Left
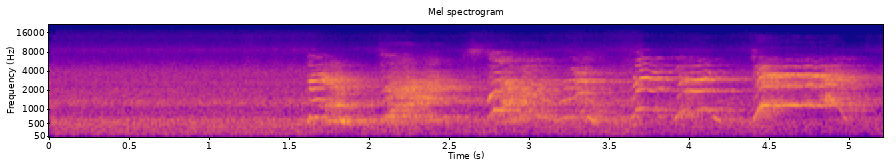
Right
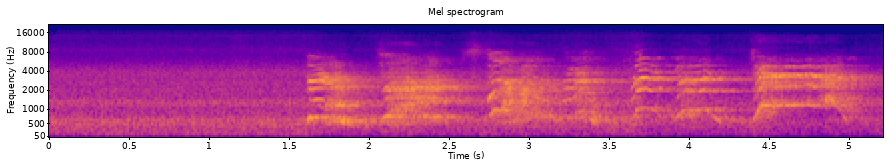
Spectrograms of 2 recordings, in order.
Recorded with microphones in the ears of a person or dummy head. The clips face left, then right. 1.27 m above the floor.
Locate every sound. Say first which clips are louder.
1.6 s a scream: right 2 dB; 55° right (ahead or behind), 5.5 m; by 5.1 s 30° right (ahead or behind), 5.5 m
